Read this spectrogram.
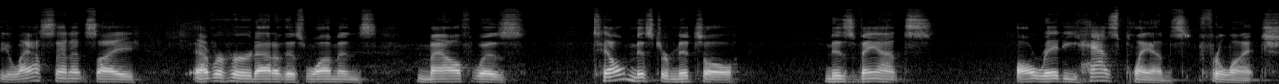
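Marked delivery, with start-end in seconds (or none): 5.9-12.8 sarcastic, dismissive tone in every word. Retelling an ex-wife's reply to a lunch invitation: imitating a sarcastic voice. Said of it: "sarcastic, uh, voice".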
